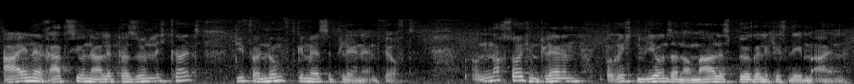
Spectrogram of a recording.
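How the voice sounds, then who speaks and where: An actor playing an earnest research scientist in a radio drama, explaining formally and deliberately. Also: male voice, mid-range voice, very animated, darkish tone, lightly acted. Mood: earnest, explanatory. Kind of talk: radio drama, expert interview. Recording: faint background noise.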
